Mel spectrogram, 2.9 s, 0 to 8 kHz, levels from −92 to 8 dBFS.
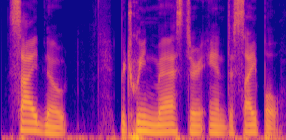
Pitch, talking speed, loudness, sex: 110 Hz, 105 wpm, -17 LUFS, male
